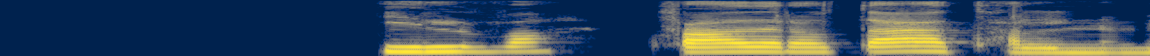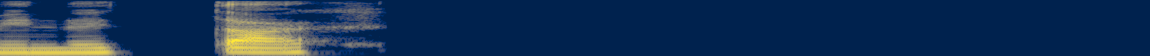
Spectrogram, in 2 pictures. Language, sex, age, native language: Icelandic, female, 20-29, Icelandic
